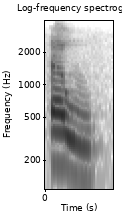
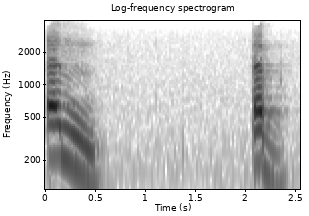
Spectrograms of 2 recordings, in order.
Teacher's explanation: فالواو تخرج بانفتاح الشفتين والميم والباء تخرجان بانطباق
